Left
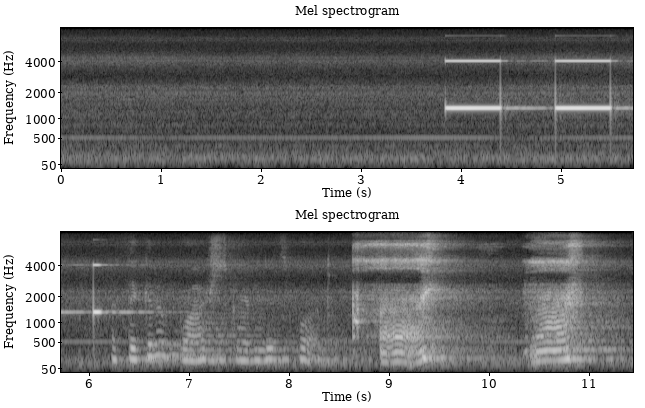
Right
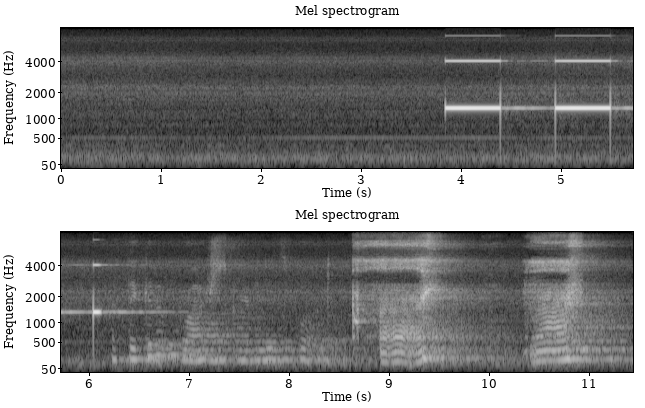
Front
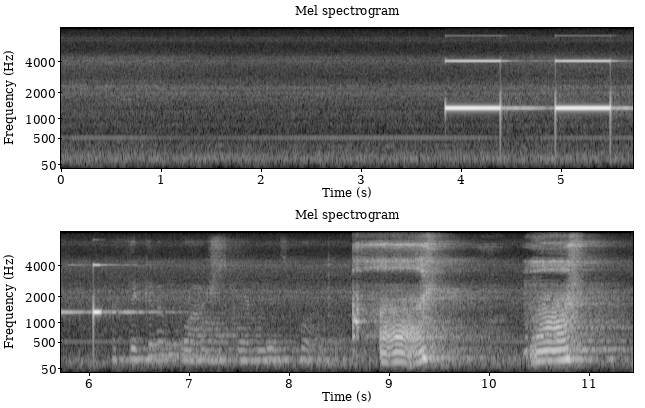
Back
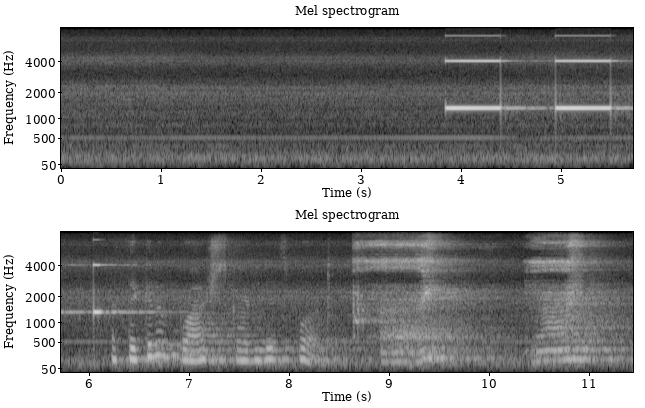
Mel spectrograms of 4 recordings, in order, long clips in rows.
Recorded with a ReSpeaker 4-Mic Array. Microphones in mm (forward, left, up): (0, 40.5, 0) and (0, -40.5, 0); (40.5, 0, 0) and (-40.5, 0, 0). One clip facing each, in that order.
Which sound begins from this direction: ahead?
Breathing, at 8.6 s.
